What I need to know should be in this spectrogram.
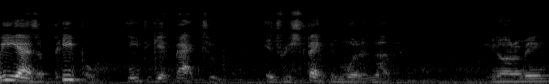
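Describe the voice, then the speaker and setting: The voice is somewhat breathy, with very wide pitch swings, big swings in loudness, and long, frequent pauses. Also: man, fairly high pitch for a man, fairly quick pace. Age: 60s. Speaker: youth mentor, former gang member. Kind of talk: motivational talk to youth. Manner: casual.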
